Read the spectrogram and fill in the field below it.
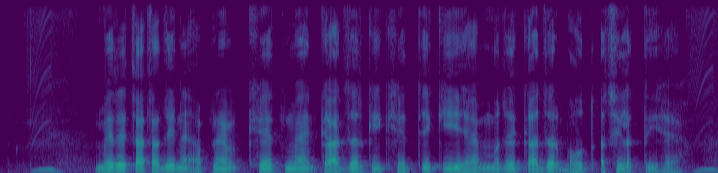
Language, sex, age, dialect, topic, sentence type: Hindi, male, 25-30, Marwari Dhudhari, agriculture, statement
